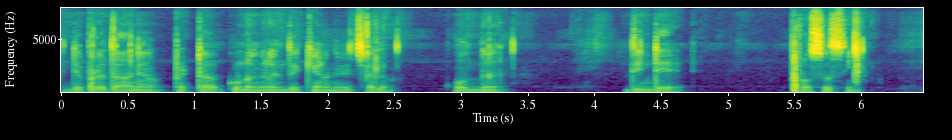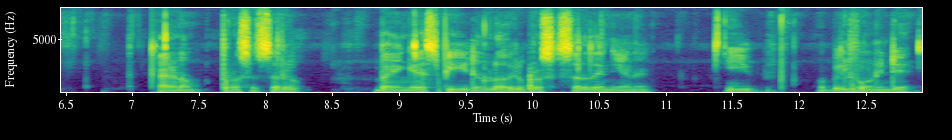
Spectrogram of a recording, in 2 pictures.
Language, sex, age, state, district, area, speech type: Malayalam, male, 30-45, Kerala, Palakkad, rural, spontaneous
